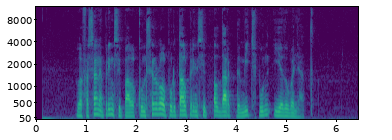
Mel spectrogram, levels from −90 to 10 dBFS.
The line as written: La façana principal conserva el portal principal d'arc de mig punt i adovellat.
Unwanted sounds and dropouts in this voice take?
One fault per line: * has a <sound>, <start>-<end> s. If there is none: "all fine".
* has a dropout, 3.4-3.6 s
